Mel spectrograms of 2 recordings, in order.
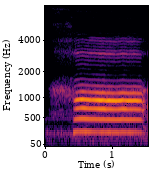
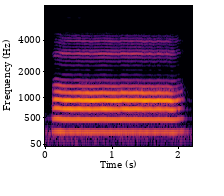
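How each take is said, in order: First: The vowel starts with a breathy puff of air. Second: The vowel starts smoothly, breath and voice together. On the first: The speaker calls it wrong. "not ha of an aspirate onset" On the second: The speaker calls it right. "A balanced onset is going to sound like ah"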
